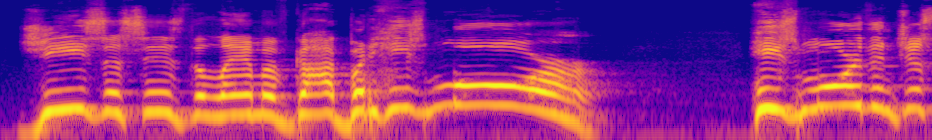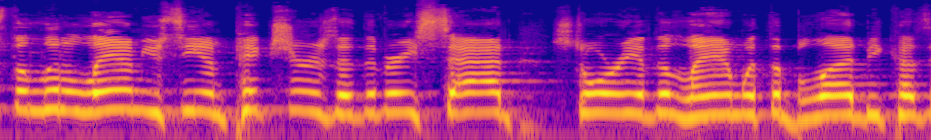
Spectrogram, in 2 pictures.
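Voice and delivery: impassioned pulpit declaration; emphatic preaching. Real, not acted. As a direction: preach it hard, stretching the key word. Preaches at full force.

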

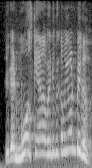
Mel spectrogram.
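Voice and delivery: high-pitched, building repeat; heightened warning that climbs in pitch; rising escalation. Shown as a demonstration. Repeat builds to show fear growing.

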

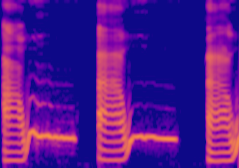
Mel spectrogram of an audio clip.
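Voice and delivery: hound's ah-woo; dog howl. Acted. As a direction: let each howl glide up. Howls along with the listeners.

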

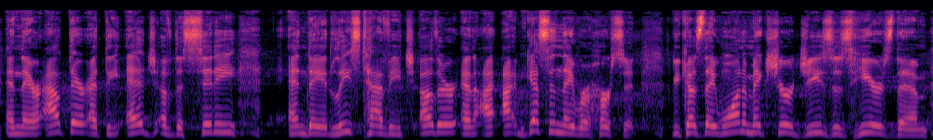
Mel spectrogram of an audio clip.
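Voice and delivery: normal talking voice

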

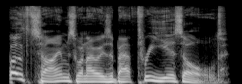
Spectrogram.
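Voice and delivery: usual speaking voice

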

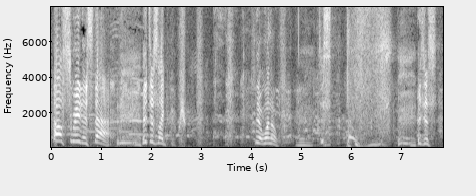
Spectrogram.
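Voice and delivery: high, loud, laughing shout of delight; laughing exclamation. Real, not acted. Overjoyed laughing outburst.

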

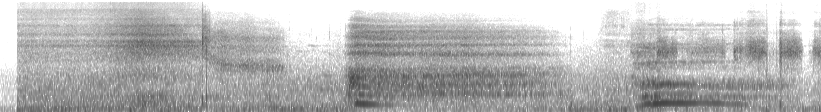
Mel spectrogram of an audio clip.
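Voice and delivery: long, high gasp; startled gasp. Real, not acted. Vlogger realises a magnet is lost, startled gasp. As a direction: suck in air in alarm.

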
